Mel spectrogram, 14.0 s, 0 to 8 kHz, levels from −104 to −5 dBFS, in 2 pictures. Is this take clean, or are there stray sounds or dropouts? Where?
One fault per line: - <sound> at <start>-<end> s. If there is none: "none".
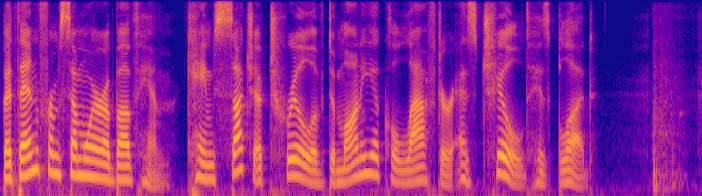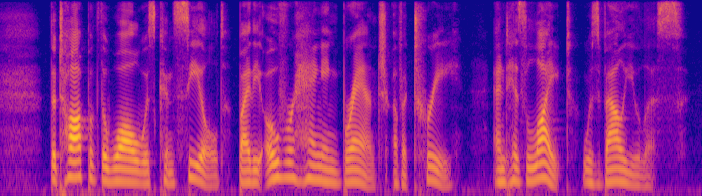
- thud at 6.5-6.9 s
